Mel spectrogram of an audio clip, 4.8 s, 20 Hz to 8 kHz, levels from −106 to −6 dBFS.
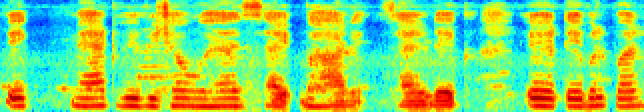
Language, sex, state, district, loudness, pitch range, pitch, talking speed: Hindi, female, Punjab, Fazilka, -16 LUFS, 195-205 Hz, 200 Hz, 160 wpm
